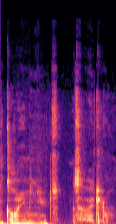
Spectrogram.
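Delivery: soft unvoiced whisper. Real, not acted. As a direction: breathe the words, barely audible. Chuchote devant la caméra. (chuchoté)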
